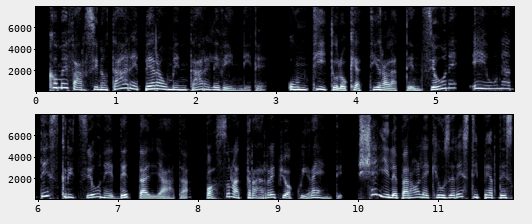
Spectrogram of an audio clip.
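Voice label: Italian female voice over, upbeat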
